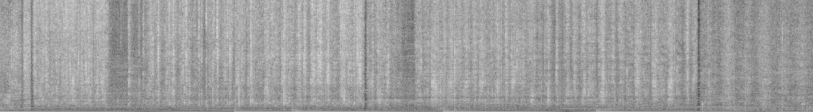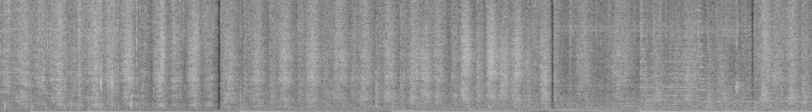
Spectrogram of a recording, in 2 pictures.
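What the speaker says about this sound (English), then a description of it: "And you have to continue stirring this not to burn the fudge." Condensed milk fudge is stirred in a pot, a steady scraping and rubbing of the spoon against the pot bottom repeating in long strokes over a low hum, with no talking.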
